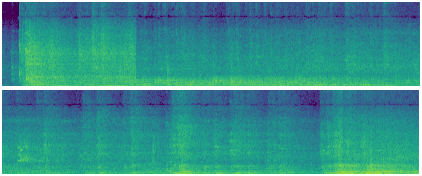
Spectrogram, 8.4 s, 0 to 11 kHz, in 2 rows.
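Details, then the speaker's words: 1996 LT1 Camaro with a failing alternator (third in weeks) causing electrical interference rather than a charging fault; engine cranks, catches, then runs lumpy with revs surging and sagging, misfiring, before alternator replacement. "And as you could tell that this thing was not running very good just off the get-go coming in"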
